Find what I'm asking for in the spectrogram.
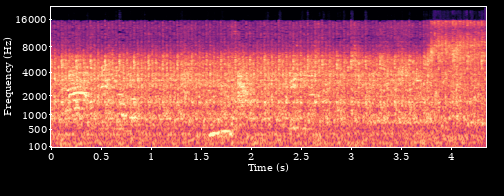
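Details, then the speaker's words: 2017 Mitsubishi Strada 4D56 common-rail diesel with water in the fuel, after repairing a damaged injector and bleeding the fuel: steady, even diesel clatter with no stumbling or misses; normal diesel idle. "So umandar na guys. W na may chickening lang. Okay ayan. Okay na guys. Umandar natinung unit. sa wakas na-solve natinung problema injector."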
